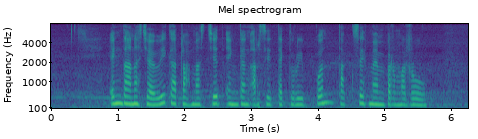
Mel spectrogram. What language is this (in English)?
Javanese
